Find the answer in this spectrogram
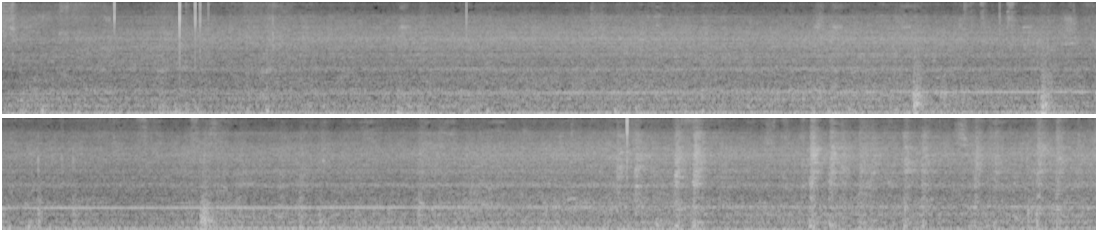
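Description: Passenger train carriage running along the track, heard from inside: a steady low rumble with a faint whine that rises slightly. Three sharp knocks come in the middle, the loudest about ten seconds in.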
